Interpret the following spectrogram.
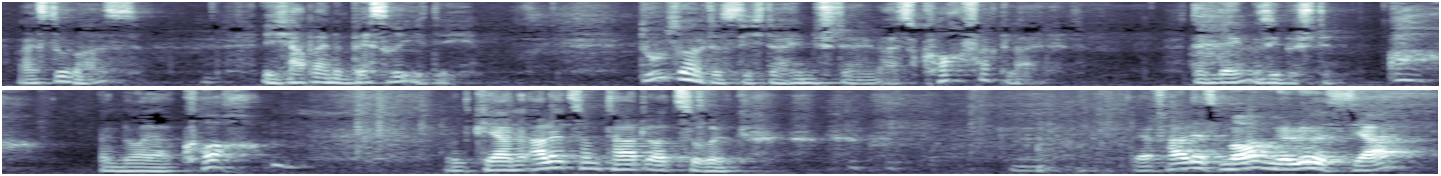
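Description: An actor playing an impatient, sarcastic police inspector in a radio crime drama, brusque and commanding. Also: male voice, on the low side, expressive, normal speed, long pauses, dark tone, slight background noise, close to an everyday voice. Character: impatient, sarcastic male police inspector leading a murder case.

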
